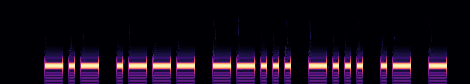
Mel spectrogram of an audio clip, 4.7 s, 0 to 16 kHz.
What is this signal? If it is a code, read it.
Morse code, heard as a keyed tone, about 20 wpm, 700 Hz. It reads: KJ7BAT
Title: USA Call Signs - 6 Characters - Repeated 3x - 20wpm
